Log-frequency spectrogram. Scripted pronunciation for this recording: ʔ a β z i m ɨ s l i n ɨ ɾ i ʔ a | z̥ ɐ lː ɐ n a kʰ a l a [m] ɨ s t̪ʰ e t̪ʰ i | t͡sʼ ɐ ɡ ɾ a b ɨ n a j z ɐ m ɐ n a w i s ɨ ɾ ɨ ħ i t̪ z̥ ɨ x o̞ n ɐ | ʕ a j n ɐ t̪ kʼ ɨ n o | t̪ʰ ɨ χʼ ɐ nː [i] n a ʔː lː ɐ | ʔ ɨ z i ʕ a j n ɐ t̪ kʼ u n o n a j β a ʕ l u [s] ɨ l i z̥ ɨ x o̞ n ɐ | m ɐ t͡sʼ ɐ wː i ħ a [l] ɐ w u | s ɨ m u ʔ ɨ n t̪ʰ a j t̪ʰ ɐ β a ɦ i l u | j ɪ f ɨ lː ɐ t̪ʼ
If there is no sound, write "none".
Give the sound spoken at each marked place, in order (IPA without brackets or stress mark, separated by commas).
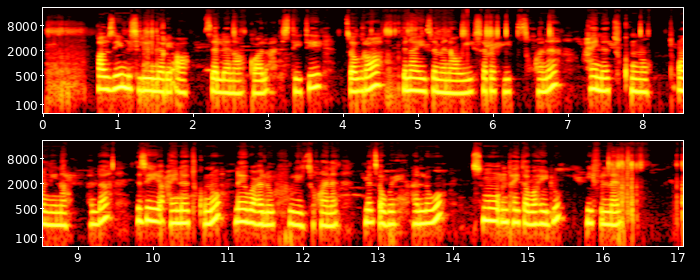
n, i, f, lː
